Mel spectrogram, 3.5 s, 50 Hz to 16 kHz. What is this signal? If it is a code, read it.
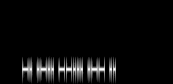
Morse code, heard as a keyed tone, about 32 wpm, 700 Hz. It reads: NL7WI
